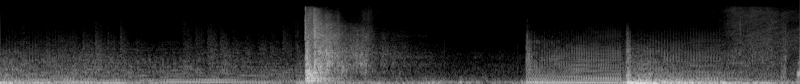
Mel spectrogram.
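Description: A single rifle shot about three seconds in, sharp and loud with a short ringing tail, over background music with deep bass hits.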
